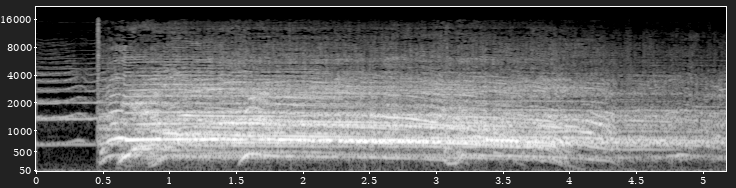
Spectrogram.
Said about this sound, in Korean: 군사들은 모두 함성을 내질러서 외적무리의 길을 꺾어둬라!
